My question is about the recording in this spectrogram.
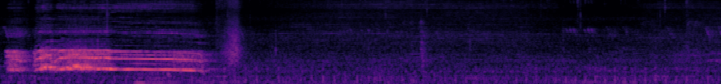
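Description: A rooster crowing once: one loud call of about two seconds that sags slightly in pitch at the end, followed by a single short click.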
